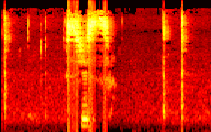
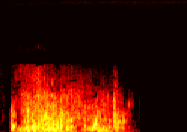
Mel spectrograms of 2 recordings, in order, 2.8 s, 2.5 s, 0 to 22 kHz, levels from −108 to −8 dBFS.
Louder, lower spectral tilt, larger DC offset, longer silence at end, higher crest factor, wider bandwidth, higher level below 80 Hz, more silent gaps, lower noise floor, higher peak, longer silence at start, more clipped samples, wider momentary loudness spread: first, -10 LUFS vs -33 LUFS; second, 3.5 dB/octave vs -14.5 dB/octave; neither; second, 0.35 s vs 0.85 s; about the same, 16 dB vs 18 dB; first, over 20 kHz vs 2.8 kHz; second, -70 dBFS vs -44 dBFS; neither; second, -62 dBFS vs under -90 dBFS; first, 0 dBFS vs -14 dBFS; about the same, 0.05 s vs 0.15 s; first, 0.4% vs under 0.1%; first, 17 LU vs 11 LU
